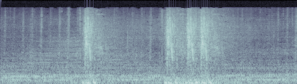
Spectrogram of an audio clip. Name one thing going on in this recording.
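An energy gun fires a few sharp, zapping shots.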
